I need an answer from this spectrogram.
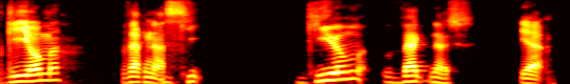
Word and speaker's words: Guillaume: So you pronounce Guillaume.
